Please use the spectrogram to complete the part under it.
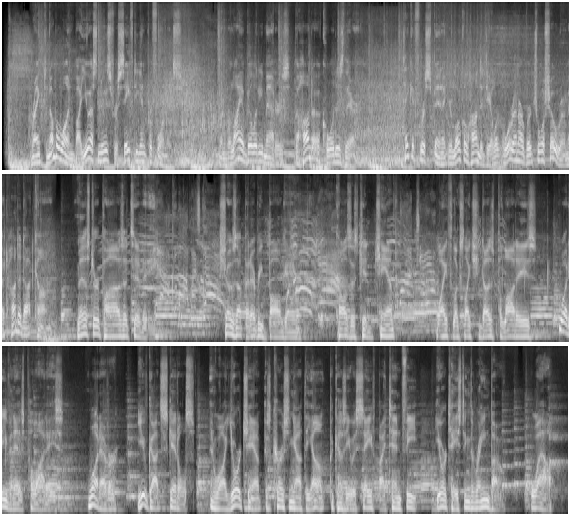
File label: Commercial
